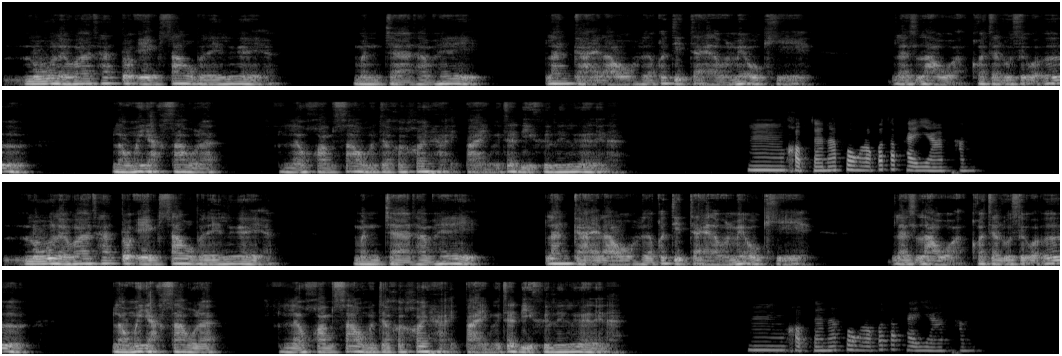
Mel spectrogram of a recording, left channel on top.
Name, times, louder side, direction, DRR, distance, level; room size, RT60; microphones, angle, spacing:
voice 1, 0.0-2.7 3.5-4.8 5.4-8.1 8.9-10.8 11.7-12.7 13.3-16.8, right 2 dB, 55° right, 0.6 m, -27 dB
voice 2, 18.0-19.3 19.6-20.3, left 6 dB, 70° left, 0.3 m, -33 dB
2.7 x 2.7 x 3.3 m
head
